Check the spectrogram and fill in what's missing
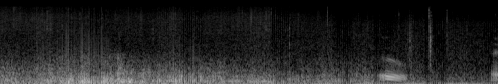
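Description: Rain pours steadily in the video game Subsistence with a low rumble of thunder rolling underneath, and a brief tonal sweep cuts in near the end.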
